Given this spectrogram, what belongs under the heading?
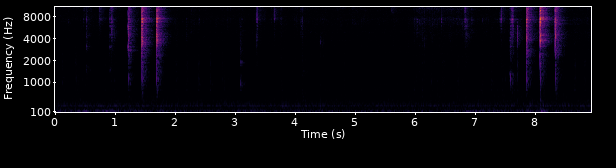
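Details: A parakeet: two brief bouts of tiny, sharp, clicky bursts, about five in each bout, over a faint steady room hum; a small bird coughing.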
